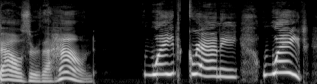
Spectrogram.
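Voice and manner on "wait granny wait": high-pitched call, crying out. Starting after old Granny Fox as she goes, crying out. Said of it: "he cried".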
